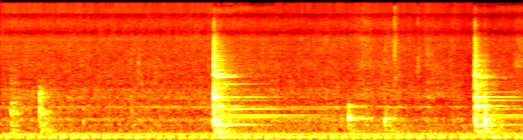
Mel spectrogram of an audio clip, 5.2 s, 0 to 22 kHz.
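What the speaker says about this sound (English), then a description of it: "I'm just gonna kind of cook the vinegariness out of the mushrooms for about 1 minute." Mushrooms cook in a pan with vinegar, giving a soft steady sizzle broken by a few distinct clinks and taps of a utensil against the pan, close and fairly quiet.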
